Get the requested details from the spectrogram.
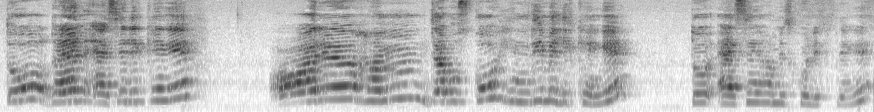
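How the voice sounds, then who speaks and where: A woman's voice: sits high, reverberant, far from the mic. A woman teaching a language lesson, patiently spelling out words, repeating them and checking with the learner. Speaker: Urdu teacher. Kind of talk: classroom lesson on letters and words.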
